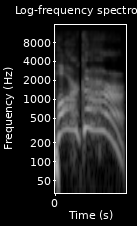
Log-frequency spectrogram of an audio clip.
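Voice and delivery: loud high-pitched yelling.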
